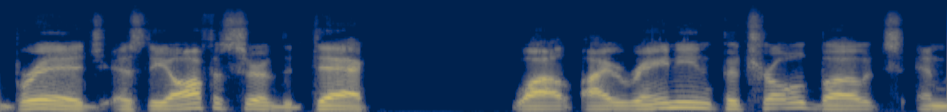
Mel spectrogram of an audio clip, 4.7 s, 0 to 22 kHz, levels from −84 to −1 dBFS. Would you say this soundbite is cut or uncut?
uncut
